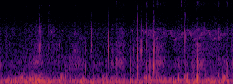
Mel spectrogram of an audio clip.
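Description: A ridden horse moving around an arena, with soft, fairly faint hoof falls in an uneven rhythm over a low, steady background.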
